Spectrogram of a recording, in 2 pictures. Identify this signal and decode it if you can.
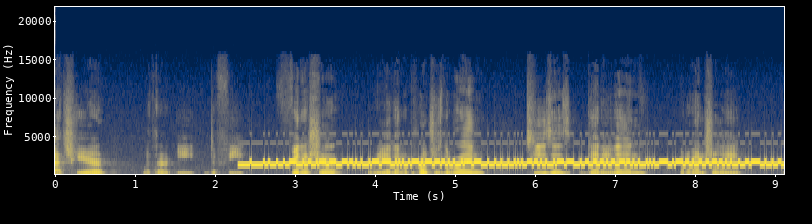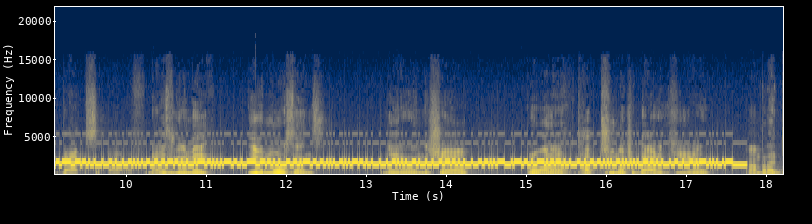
TTY/TDD text telephone tones (45.45 baud Baudot), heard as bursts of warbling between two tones, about 400 Hz shift, 1600 Hz centre, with speech in English. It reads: 19239 35633 39116 39282 65308 75185 71428 34305 83864 14717 74930 08646 27363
